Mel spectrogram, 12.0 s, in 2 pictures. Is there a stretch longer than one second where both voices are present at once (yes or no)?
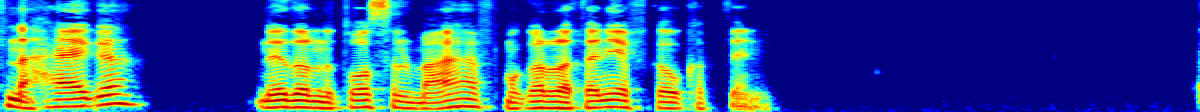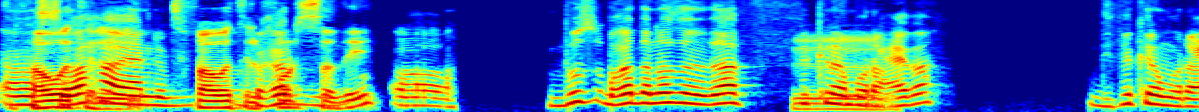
yes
